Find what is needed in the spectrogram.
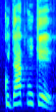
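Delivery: ordinary talk, nothing marked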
